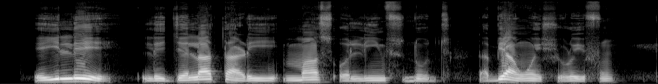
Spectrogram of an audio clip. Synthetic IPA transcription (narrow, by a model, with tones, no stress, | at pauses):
e˨ji˨˦le˦˨ | le˨d͡ʒɛ˨˧˦la˦ta˦˨ɾi˧mã˦sɔ˨lĩ˦fno˦˨d | ta˨bi˦a˦˨w̃ɔ̃˧i˨ʃo˨ɾo˨˦i˧fũ˦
